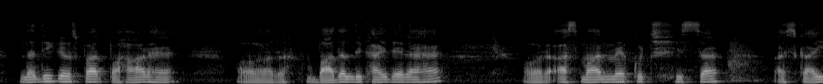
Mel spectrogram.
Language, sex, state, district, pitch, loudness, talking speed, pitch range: Hindi, male, Jharkhand, Sahebganj, 115 Hz, -34 LUFS, 140 wpm, 110-120 Hz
